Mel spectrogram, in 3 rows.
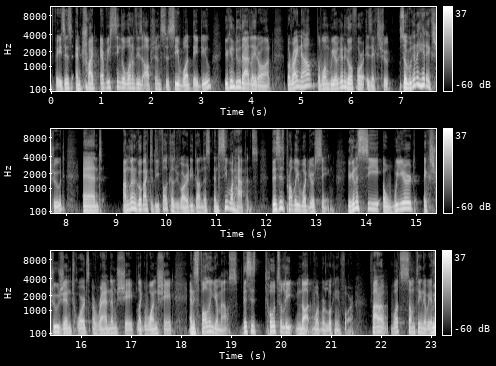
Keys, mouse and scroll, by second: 6.9 click, 9.5 click, 10.2 click, 11.6 right click, 11.7 s, 21.1 right click, 21.2 w.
